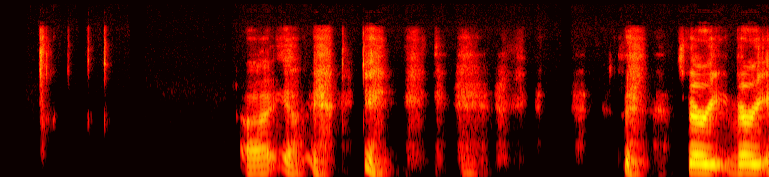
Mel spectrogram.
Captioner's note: giggles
